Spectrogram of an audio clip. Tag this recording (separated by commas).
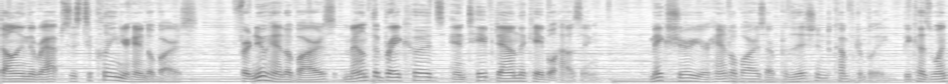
Speech, Music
